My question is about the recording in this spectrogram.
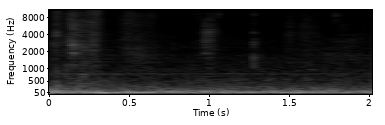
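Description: Faint handling sounds of a rubber band being wrapped around the handles of a pair of pliers, with a few light clicks and rubbing.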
